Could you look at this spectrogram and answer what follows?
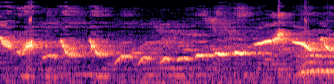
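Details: A white-rumped shama from Indonesia delivers loud, varied whistles: downward slurs, rapid rising notes, a long level whistle and a final high swooping phrase, over a faint background hum.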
